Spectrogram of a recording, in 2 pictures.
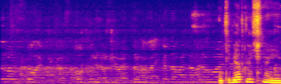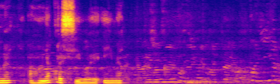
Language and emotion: Russian, neutral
